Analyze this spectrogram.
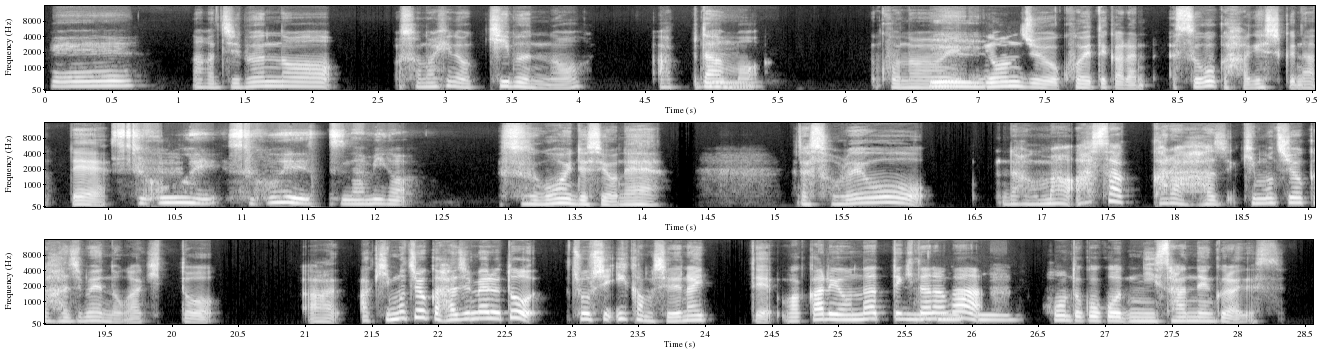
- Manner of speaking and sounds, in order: none
- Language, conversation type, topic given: Japanese, podcast, 毎朝のルーティンには、どんな工夫をしていますか？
